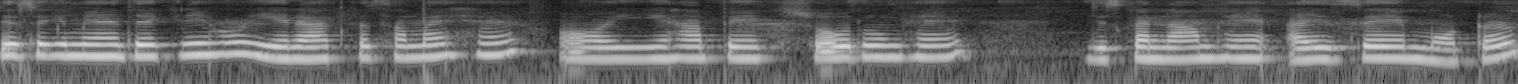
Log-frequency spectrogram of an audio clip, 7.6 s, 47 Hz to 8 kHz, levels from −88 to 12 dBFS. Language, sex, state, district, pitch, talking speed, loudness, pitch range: Hindi, female, Uttar Pradesh, Jyotiba Phule Nagar, 235 Hz, 175 wpm, -16 LUFS, 225-260 Hz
